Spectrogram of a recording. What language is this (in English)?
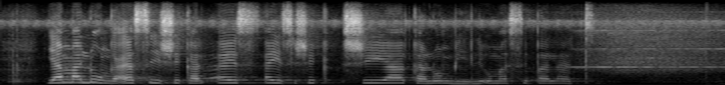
Zulu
